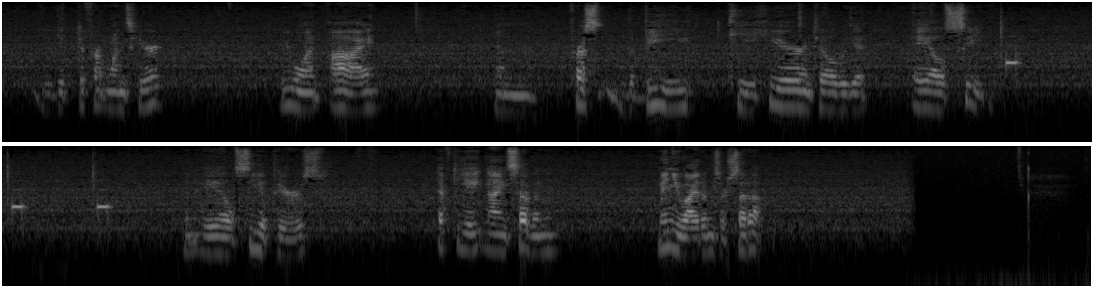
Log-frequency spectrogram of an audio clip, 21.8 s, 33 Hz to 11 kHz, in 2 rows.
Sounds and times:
Speech: 0.3 - 1.6, 2.8 - 3.8, 4.9 - 10.0, 12.7 - 14.2, 15.2 - 16.5, 17.4 - 18.6.

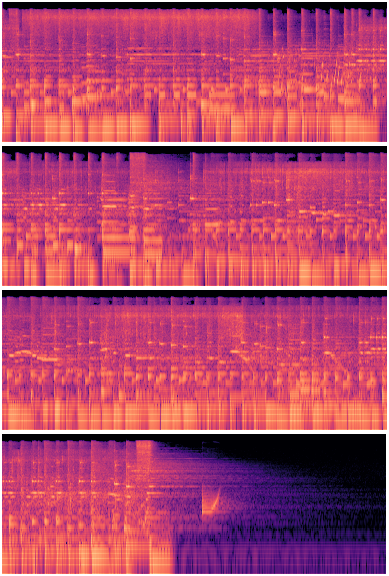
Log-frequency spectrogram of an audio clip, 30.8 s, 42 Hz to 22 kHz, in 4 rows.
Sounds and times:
Fill (with liquid): 0.0 - 26.2
Music: 0.0 - 30.3.

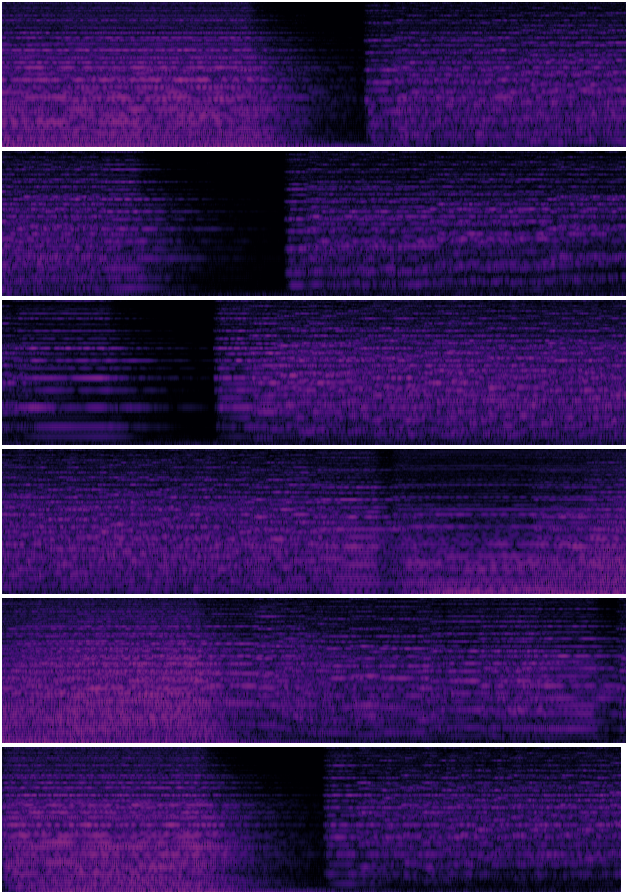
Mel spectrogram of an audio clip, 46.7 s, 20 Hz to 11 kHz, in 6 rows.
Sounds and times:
Music: 0.0 - 46.7.

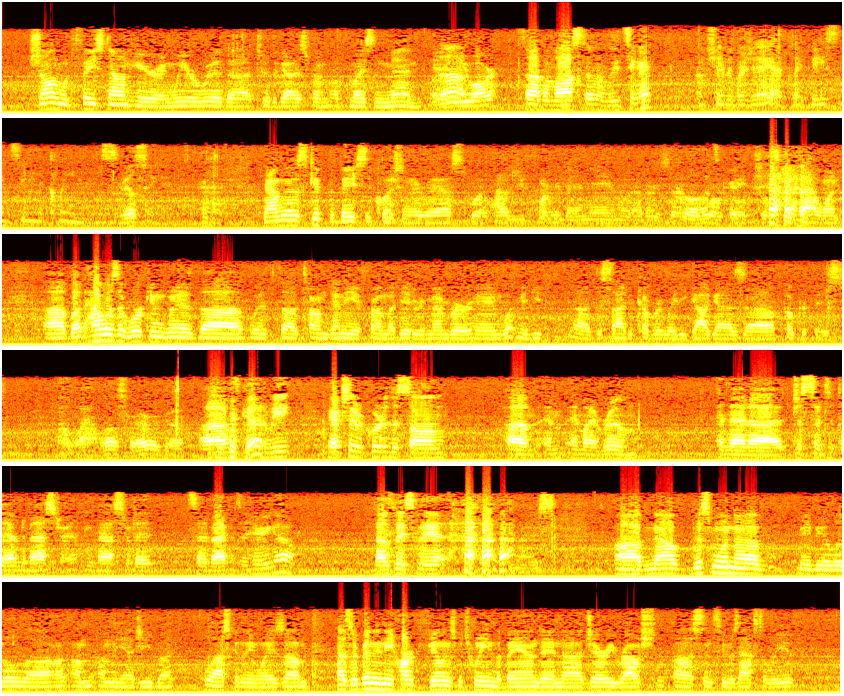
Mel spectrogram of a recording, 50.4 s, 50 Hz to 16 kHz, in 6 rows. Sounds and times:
Speech: 0.3 - 31.6, 32.3 - 36.6, 37.3 - 50.0.

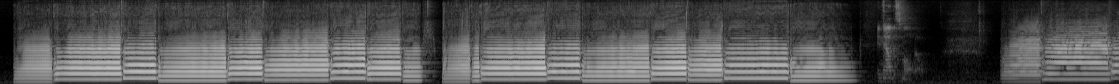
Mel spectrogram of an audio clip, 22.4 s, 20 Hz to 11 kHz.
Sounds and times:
Music: 0.2 - 17.3, 20.0 - 22.3
Speech: 17.6 - 18.5.

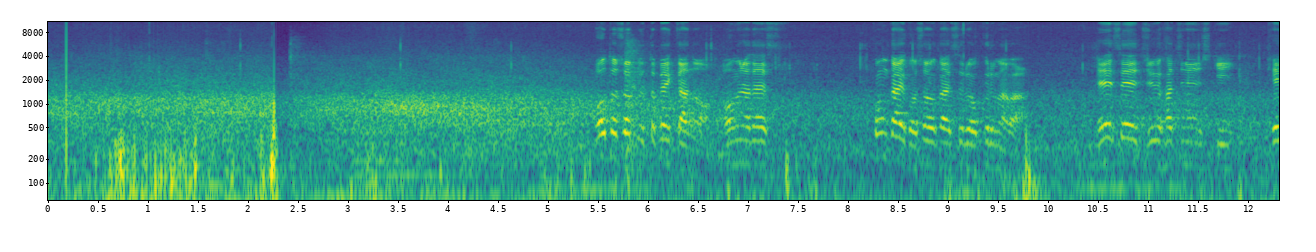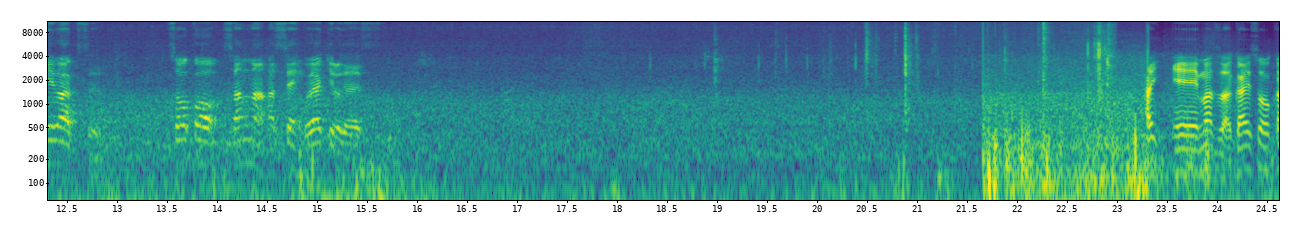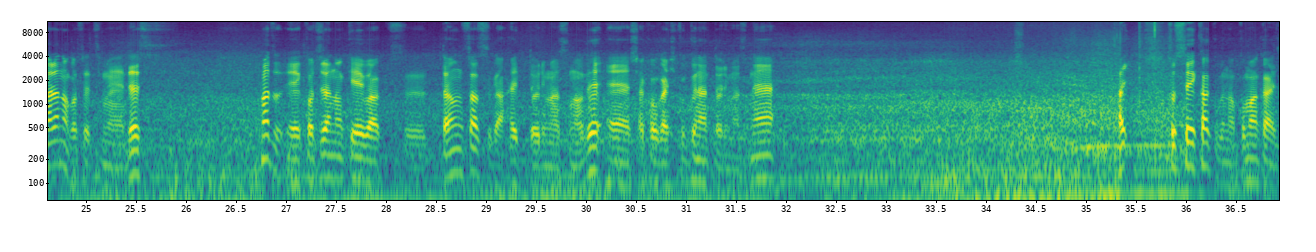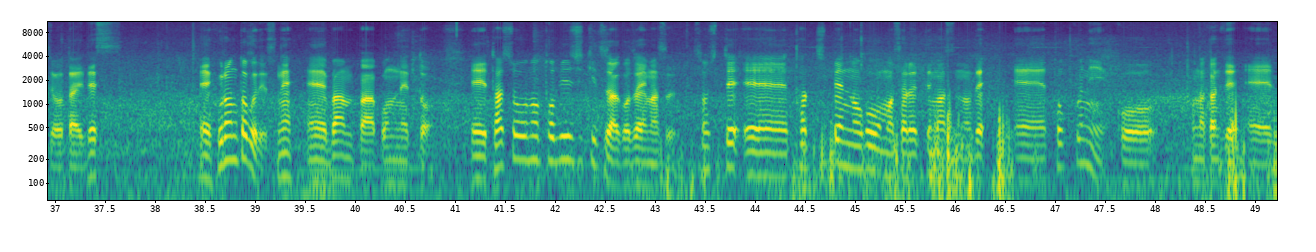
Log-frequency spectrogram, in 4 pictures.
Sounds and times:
Speech: 5.5 - 7.4, 8.3 - 9.9, 10.5 - 12.9, 13.6 - 15.6, 23.3 - 25.7, 26.8 - 31.9, 35.3 - 37.7, 38.4 - 49.2.

